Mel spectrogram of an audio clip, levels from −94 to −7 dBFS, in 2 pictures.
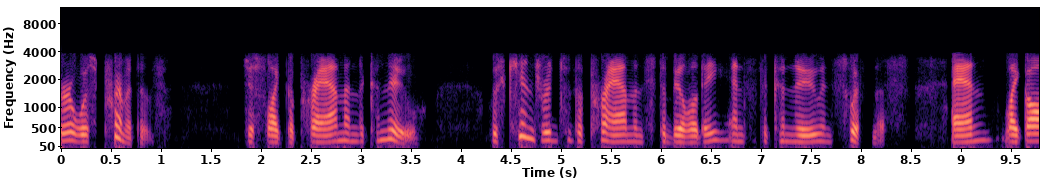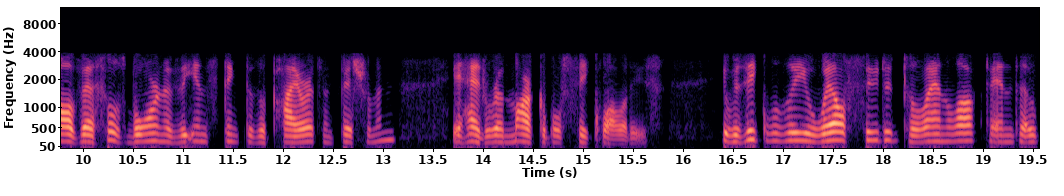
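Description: Throughout, the speech sounds muffled and hoarse, with consonants smeared and nothing heard above about 3.5 kHz. This is G.723.1 codec damage: the band is squeezed to roughly 250 Hz to 3.4 kHz, and the slow 30 ms frame updates blur detail, consistent with a 6.3 kbit/s rate.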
